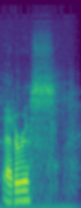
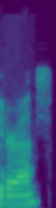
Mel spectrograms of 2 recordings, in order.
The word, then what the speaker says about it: Edoras: Like the town of the Rohan people in Lord of the Rings is called Edoras. But Eater ass. there was a guy in our in our high school that pronounced it Eater ass.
